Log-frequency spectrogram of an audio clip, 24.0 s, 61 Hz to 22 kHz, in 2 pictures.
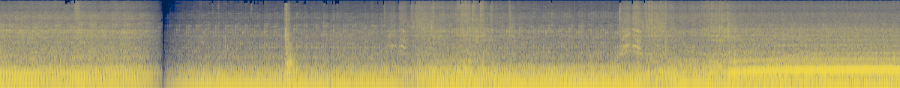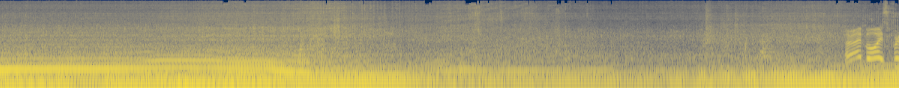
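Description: Toyota Tercel 4WD wagon with a swapped 4A-C engine, still on choke, on its first test drive: a close, steady engine drone whose pitch climbs and then settles as it pulls, with people talking inside the car.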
